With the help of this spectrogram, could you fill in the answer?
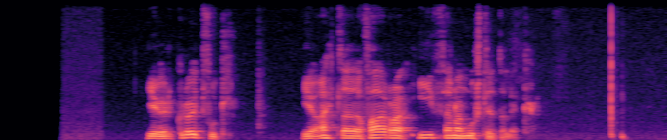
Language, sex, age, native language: Icelandic, male, 40-49, Icelandic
